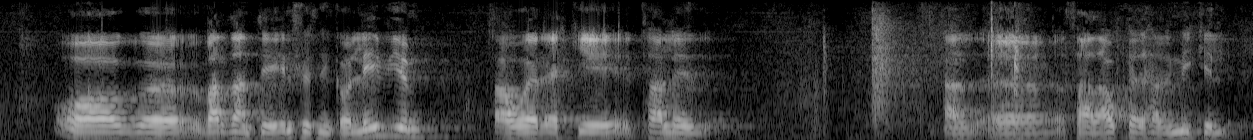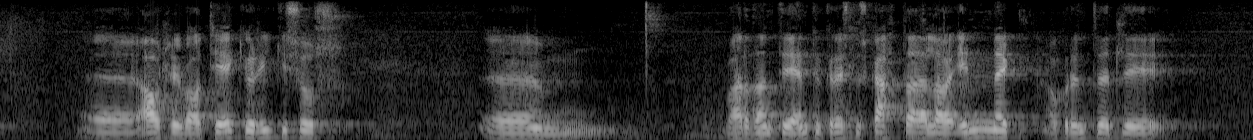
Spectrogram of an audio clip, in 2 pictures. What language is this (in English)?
Icelandic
